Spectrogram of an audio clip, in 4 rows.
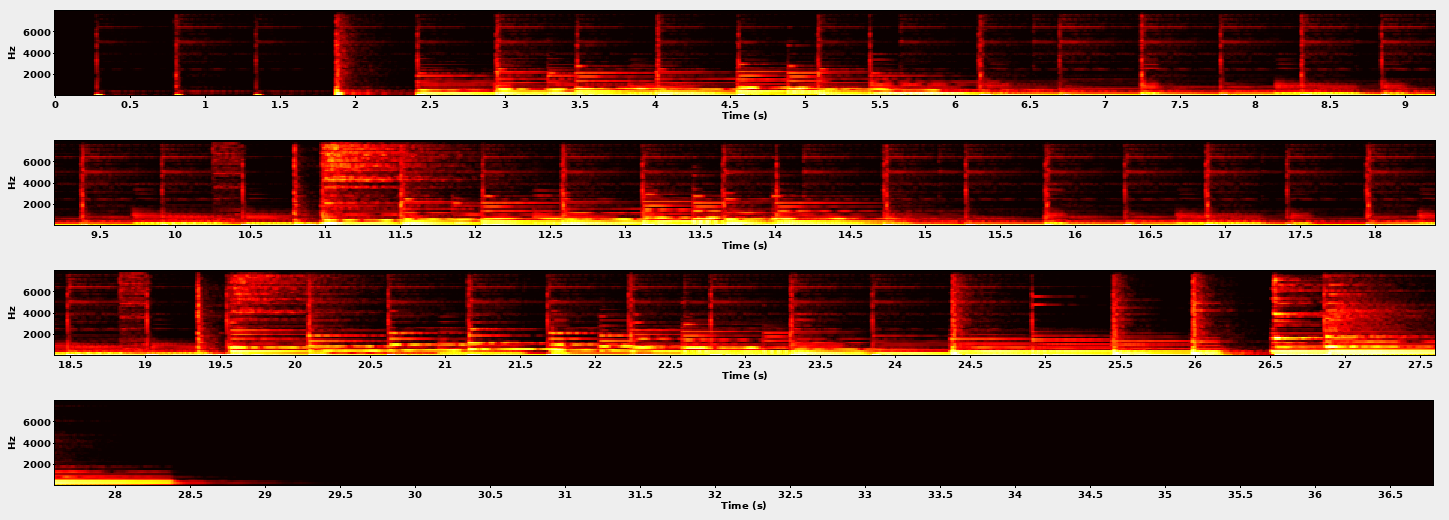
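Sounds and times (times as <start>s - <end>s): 
blues band jamming: 2.4s - 28.4s.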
